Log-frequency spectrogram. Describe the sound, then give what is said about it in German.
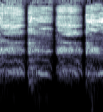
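A voice imitates the heavy, wheezing breathing of a person doing a knee-raise and hand-clap exercise, with four loud, raspy breaths in a steady rhythm separated by brief pauses, like panting during hard exercise. It is alone, with no talking. “Und da, das ist wirklich das Einzige beim Sport, wo ich wirklich konkret, also da, da höre ich mich so an, original. Ich glaube, ich kann es ganz gut nachmachen.”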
